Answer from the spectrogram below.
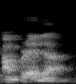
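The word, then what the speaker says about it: umbrella: তাহলে এখানে ইউ এর উচ্চারণ ইউ না হয়ে আ হয়েছে, আমব্রেলা।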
